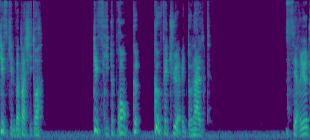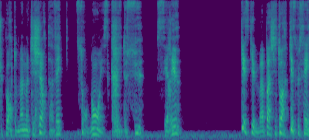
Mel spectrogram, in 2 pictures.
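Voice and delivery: indignant, angry, heated scolding rant. A character confronts Ken, shouting angrily. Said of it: "pourquoi tu cries?".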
